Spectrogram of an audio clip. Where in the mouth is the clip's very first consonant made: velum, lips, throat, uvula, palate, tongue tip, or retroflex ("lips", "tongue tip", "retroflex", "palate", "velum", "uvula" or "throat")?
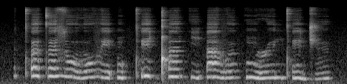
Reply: tongue tip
